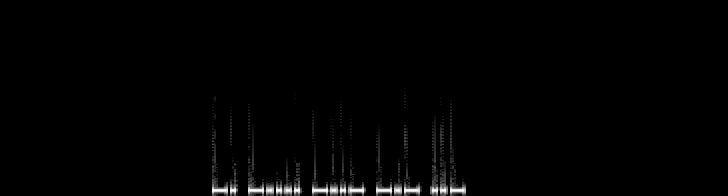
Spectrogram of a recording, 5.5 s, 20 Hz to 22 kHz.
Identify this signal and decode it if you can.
Morse code, heard as a keyed tone, about 36 wpm, 700 Hz. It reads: N6XKU
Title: USA Call Signs - 5 Characters - Repeated 3x - 35wpm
